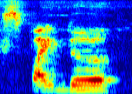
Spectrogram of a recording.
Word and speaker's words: Spida: Yeah, you just have to say it like Spida, and then you spell it right.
